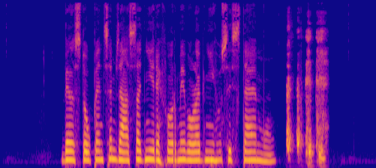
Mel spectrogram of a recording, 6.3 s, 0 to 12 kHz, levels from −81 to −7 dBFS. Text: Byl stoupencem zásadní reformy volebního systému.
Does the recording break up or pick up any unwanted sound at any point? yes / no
yes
